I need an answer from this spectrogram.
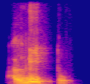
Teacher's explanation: as paroxitonas eu tenho a sílaba forte a segunda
